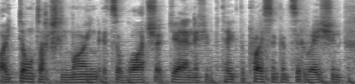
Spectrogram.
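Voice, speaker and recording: Music in the background behind a man's very deep, low voice at a moderate pace. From Romania. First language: Romanian. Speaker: watch reviewer. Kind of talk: casual product review. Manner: hesitant, many fillers.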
